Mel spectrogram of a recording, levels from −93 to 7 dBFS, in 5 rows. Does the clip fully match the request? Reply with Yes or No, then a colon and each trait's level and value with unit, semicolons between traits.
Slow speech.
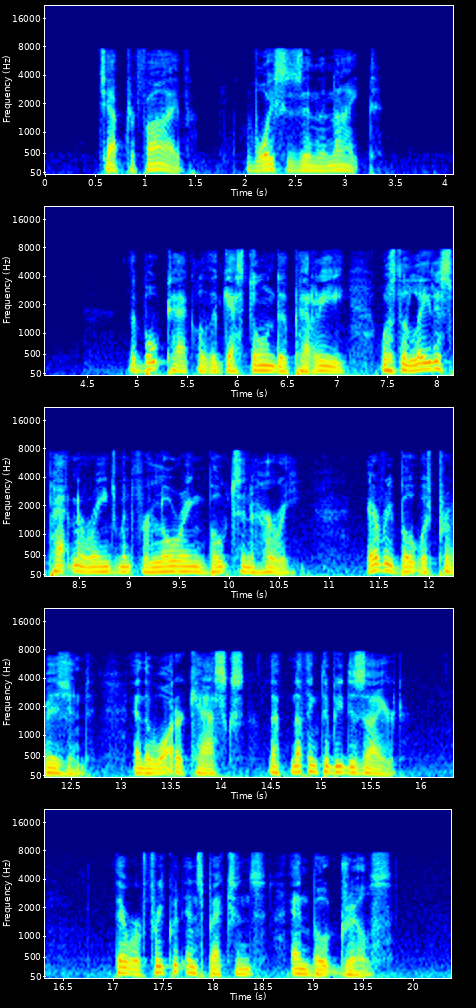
Yes: slow, 130 wpm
